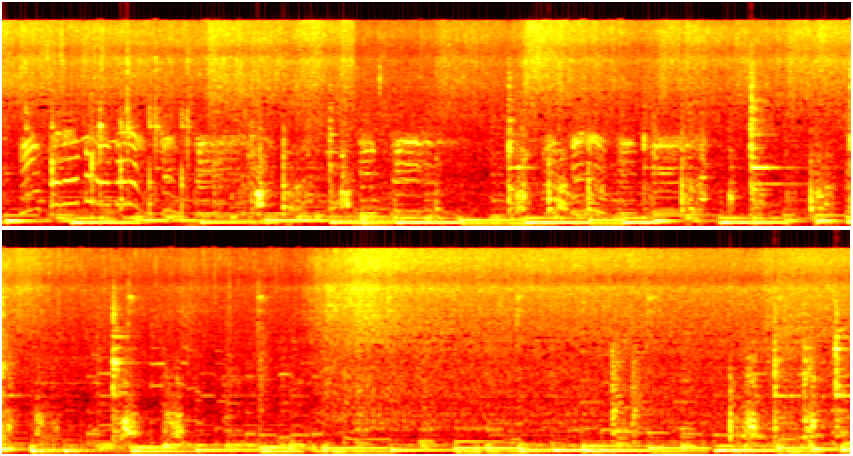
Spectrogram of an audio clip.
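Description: Minced onion and garlic sizzling in hot oil in a stainless-steel wok, stirred and scraped with a wooden spatula in quick short strokes over a steady hiss.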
